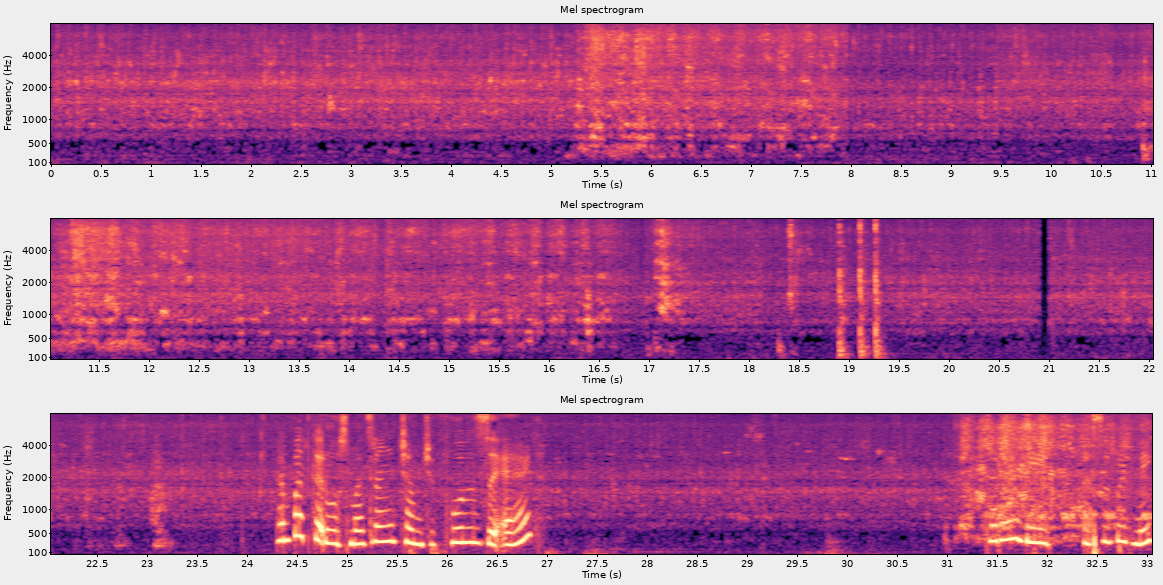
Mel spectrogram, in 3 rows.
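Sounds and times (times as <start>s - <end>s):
sauce sizzling and bubbling: 0.0s - 33.0s
metal ladle scraping pan: 5.2s - 8.0s, 10.9s - 17.6s, 31.0s - 33.0s
sharp knocks: 18.9s - 19.4s.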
